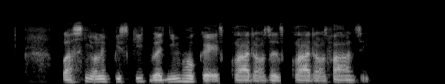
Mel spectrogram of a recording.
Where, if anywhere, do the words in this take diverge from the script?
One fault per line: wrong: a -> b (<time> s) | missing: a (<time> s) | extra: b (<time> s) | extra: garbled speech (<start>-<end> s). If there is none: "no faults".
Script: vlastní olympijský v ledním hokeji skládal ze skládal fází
no faults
